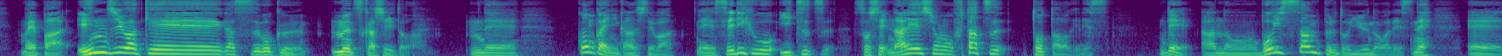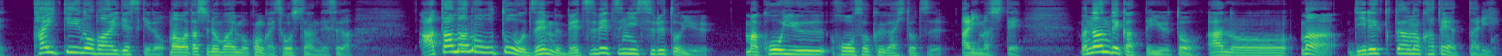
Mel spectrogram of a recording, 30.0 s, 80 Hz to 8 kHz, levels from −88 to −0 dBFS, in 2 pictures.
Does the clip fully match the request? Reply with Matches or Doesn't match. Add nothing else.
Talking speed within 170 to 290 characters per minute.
Matches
